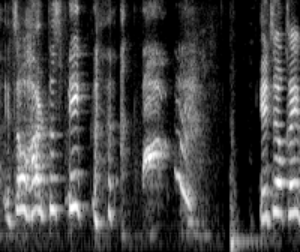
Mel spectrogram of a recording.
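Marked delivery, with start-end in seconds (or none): 0.1-1.2 higher, laughing through it. Real, not acted. Wife laughing at struggling with English. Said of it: "Nahirapan ako". 1.9-2.6 high-pitched laugh burst; high giggle. Real, not acted. Wife bursts into high laughter at herself.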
